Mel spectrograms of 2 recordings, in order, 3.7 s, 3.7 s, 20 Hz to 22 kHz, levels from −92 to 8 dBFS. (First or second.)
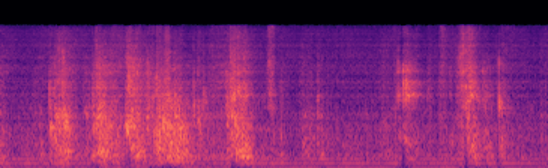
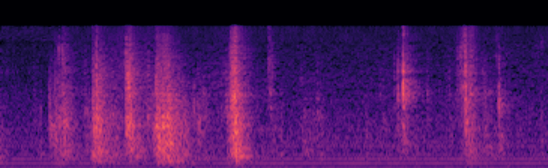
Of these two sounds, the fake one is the first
